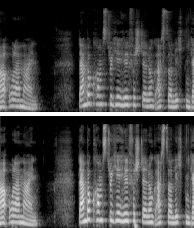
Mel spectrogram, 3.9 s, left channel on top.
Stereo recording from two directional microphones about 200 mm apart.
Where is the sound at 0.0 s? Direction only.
25° right (ahead or behind).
